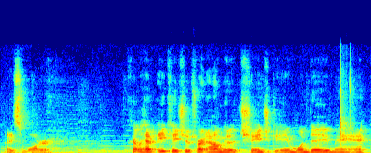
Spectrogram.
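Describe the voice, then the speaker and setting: A man's voice: fairly low pitch, fairly even intonation, fairly quick. A man in his twenties streaming a card game, chatting loosely and jokingly with viewers while he plays. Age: 20s. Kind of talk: casual live-stream commentary. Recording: roomy echo, faint music behind.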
